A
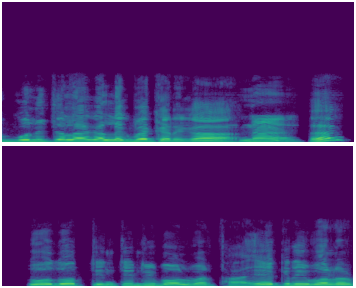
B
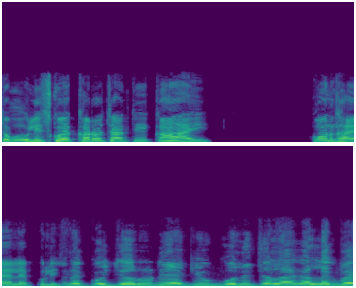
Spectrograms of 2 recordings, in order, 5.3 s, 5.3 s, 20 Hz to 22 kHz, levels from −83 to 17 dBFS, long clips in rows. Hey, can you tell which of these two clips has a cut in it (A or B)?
A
